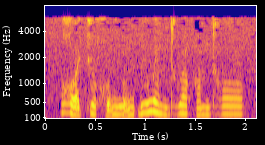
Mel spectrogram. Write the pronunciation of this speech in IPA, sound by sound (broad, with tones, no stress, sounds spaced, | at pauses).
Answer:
ʁʷ a̰˦ kʲ o˨ χʷ a̰˨ ŋ w o̰˨ ŋ ɓ ɪ˦ w ɛ˨ m dʱ u˦˨ qʷ ɪ˦ m dʱ ɔ˦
